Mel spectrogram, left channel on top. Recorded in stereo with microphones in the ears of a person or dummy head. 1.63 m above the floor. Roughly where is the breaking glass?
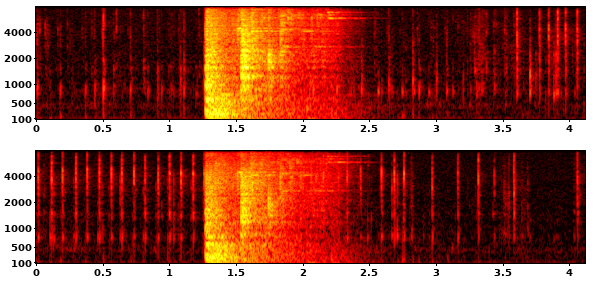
Centre.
